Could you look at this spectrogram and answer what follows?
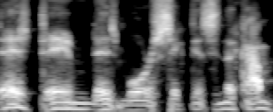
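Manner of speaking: talking like a pirate. Starting the main news of the video, sounding like a pirate. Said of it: "I don't know why I sound like a pirate".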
